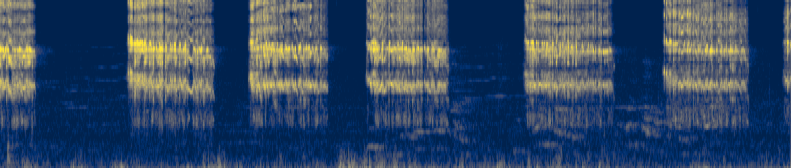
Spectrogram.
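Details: Baby budgie two weeks old producing rough, noisy rasping bursts of about a second each with irregular pauses, over soft indoor background rumble.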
